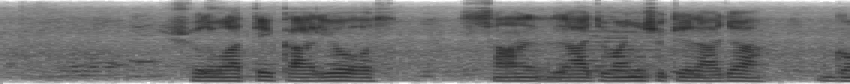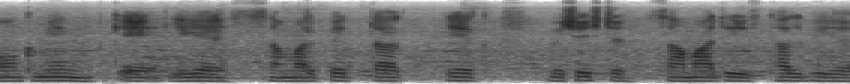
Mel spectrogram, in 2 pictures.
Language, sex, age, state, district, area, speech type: Hindi, male, 30-45, Madhya Pradesh, Harda, urban, read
